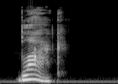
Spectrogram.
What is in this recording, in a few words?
"BLACK", english; 3000 words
